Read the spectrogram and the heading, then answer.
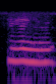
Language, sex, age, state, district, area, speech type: Bengali, female, 18-30, West Bengal, Dakshin Dinajpur, urban, conversation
